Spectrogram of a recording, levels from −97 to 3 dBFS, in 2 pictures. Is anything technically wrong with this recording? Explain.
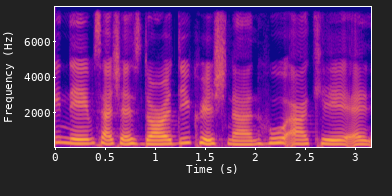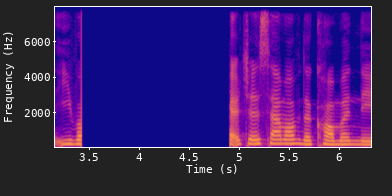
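Yes. There is an audio dropout to silence from 3.42 s to 4.91 s, in the middle of the speech. For about 1.49 s the signal falls to silence, with no room tone or background noise underneath, and then the speech resumes abruptly. The likely cause is a brief loss of the input, such as a disconnected device, failed link or momentary mute, while recording continued writing zeros. Whatever was spoken during that gap is unrecoverable.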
